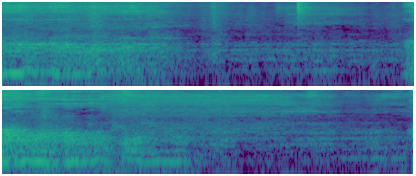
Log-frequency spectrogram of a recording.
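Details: Low rumbling snoring in a woman, with a sharp snort midway, against room noise.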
